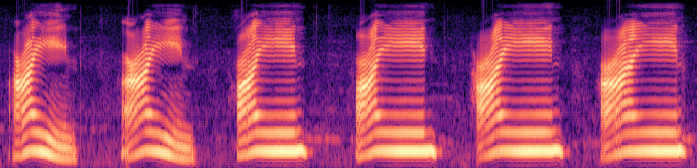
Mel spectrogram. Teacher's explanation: இது பாத்தீங்கன்னா மிடில் அதாவது தொண்டையினுடைய நடுப்பகுதியில இருந்து வரக்கூடிய லெட்டர்.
